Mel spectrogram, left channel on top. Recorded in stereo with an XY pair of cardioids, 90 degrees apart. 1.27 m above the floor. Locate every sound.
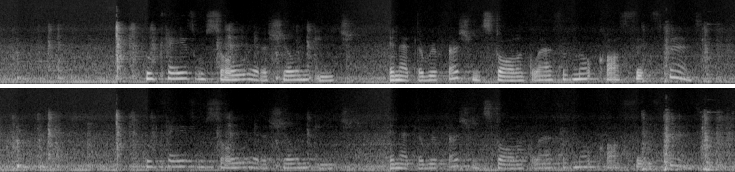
1.5 s a woman speaking: 60° left, 0.7 m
